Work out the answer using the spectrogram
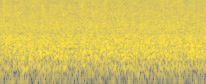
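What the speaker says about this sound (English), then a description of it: "Just gotta love the sound of a waterfall flowing over the smooth rocks as it cascades on its way down." Water from a waterfall cascades over smooth rocks along a hiking trail near Arch Rock, a steady, close, fairly loud rushing wash with no break and no voices.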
